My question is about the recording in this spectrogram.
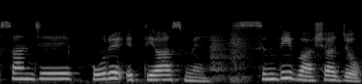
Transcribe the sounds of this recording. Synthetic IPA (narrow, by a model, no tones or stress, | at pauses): saːnd͡ʒeːpuːɾeːʔɪt̪ɪɦaːsmẽːsɪnd̪ʱiːbʱaːʃaːd͡ʒoː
